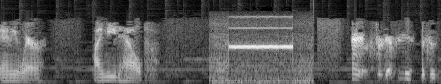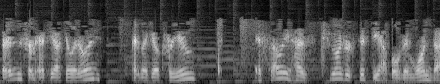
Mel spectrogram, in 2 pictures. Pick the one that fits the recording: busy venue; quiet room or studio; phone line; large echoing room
phone line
